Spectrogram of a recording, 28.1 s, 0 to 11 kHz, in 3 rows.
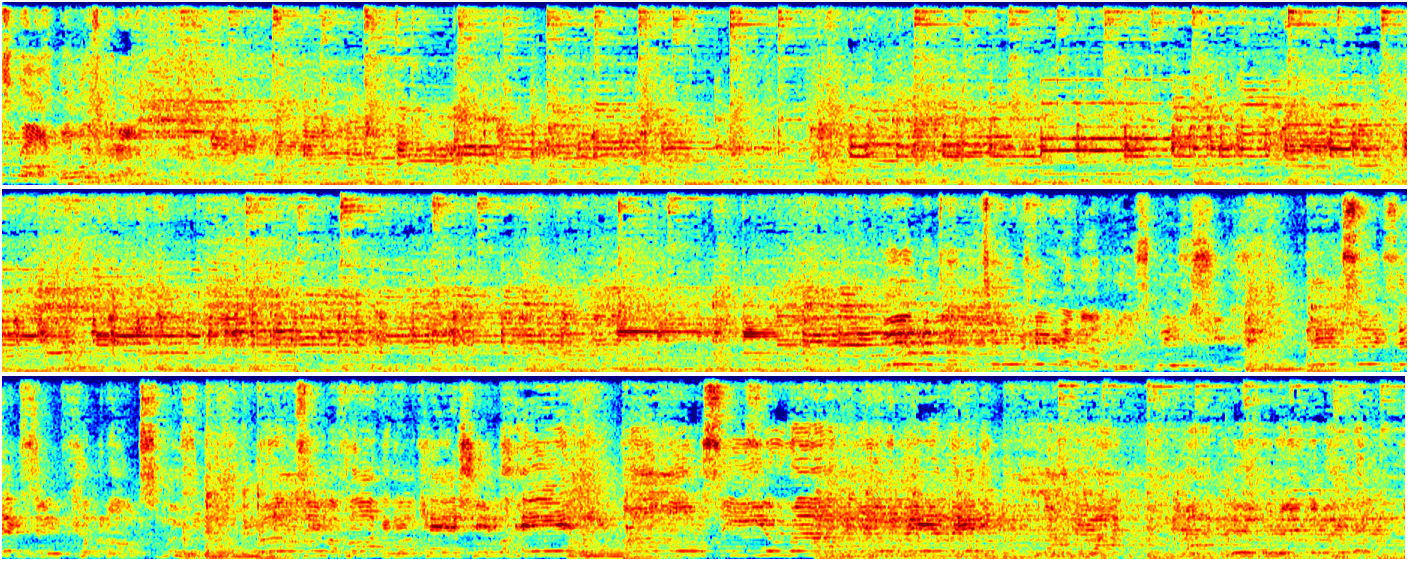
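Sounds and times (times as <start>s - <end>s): steady drum beat: 0.4s - 16.4s, 17.6s - 18.6s, 20.0s - 20.9s, 22.5s - 23.4s, 24.2s - 28.0s
walking bass line: 0.4s - 16.4s, 17.6s - 18.6s, 20.0s - 20.9s, 22.8s - 23.4s, 24.2s - 28.0s
electric guitar lead: 0.4s - 18.5s, 24.1s - 28.0s.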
